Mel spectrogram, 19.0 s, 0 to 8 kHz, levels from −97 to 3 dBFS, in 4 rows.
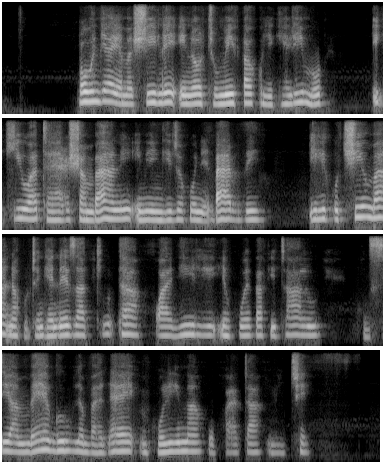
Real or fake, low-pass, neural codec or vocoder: fake; 7.2 kHz; codec, 16 kHz in and 24 kHz out, 0.6 kbps, FocalCodec, streaming, 4096 codes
